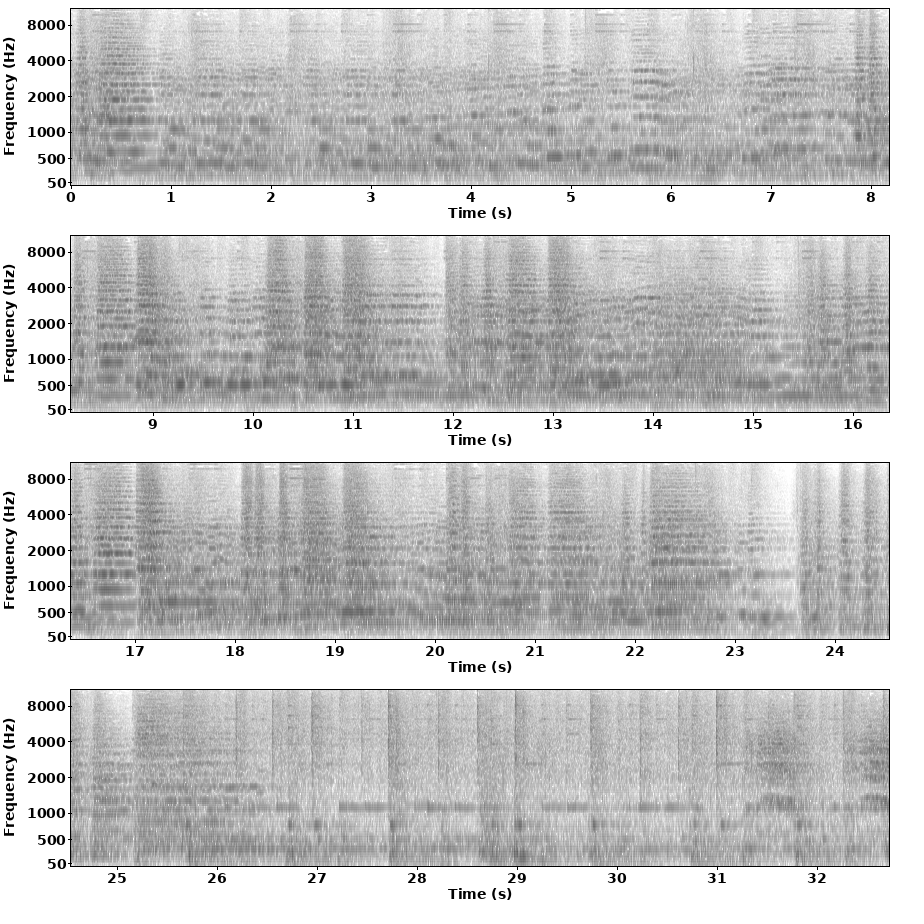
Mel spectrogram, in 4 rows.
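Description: School concert wind band playing, with brass and saxophones to the fore over percussion; the music dips briefly about 23 seconds in, then carries on.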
